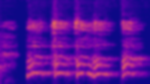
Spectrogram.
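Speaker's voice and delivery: high, put-on blubbering; mock sobbing. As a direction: fake sobs of a tearful pilot. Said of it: "and he's like".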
